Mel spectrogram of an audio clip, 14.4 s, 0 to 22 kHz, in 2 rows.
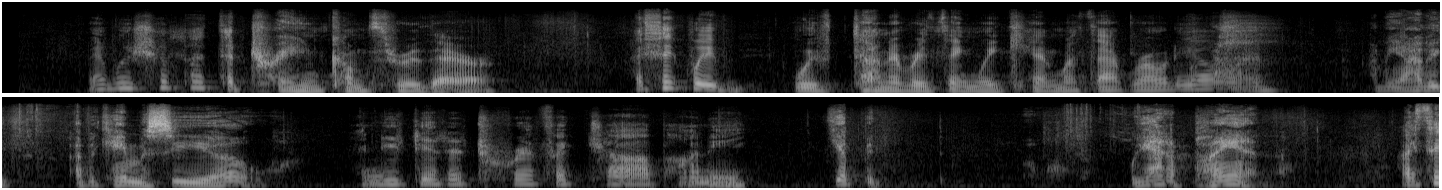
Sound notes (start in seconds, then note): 6.0 sighs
